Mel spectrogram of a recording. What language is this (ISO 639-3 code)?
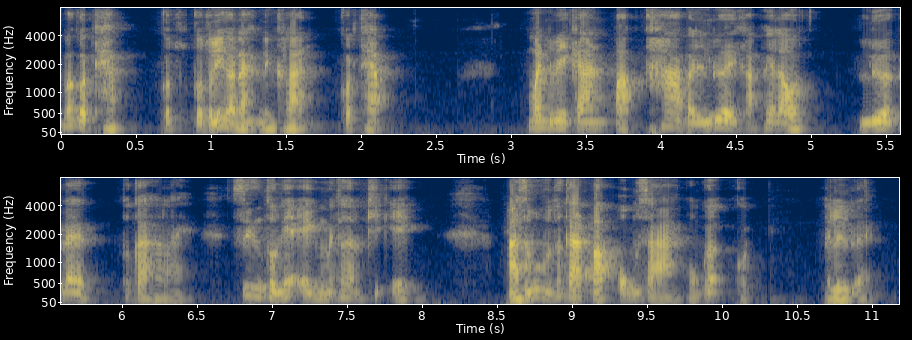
tha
